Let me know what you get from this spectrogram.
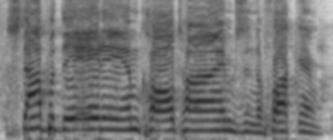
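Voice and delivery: loud, high comic hollering; hammed-up, high-pitched rallying shout; mock rant. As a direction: holler it out at the crowd.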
